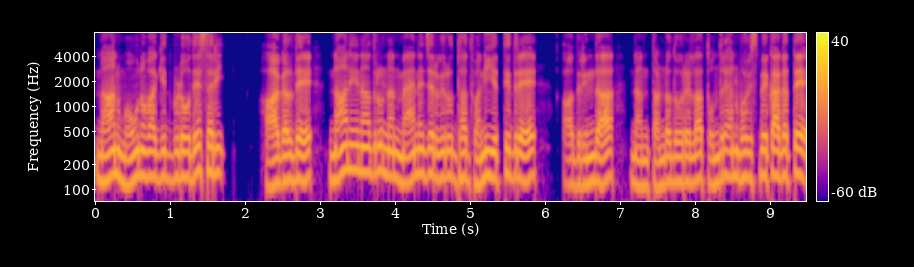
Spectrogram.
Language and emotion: Kannada, fearful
